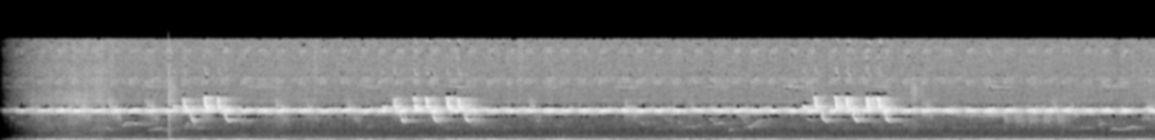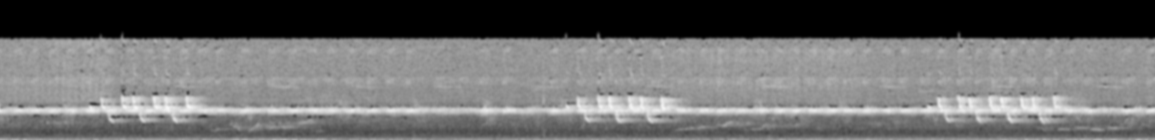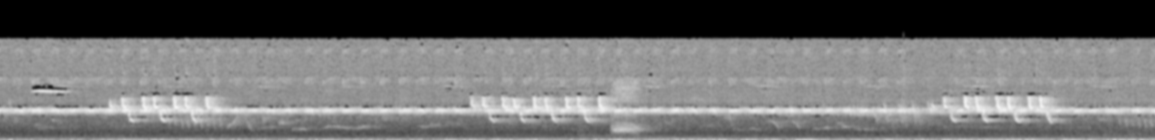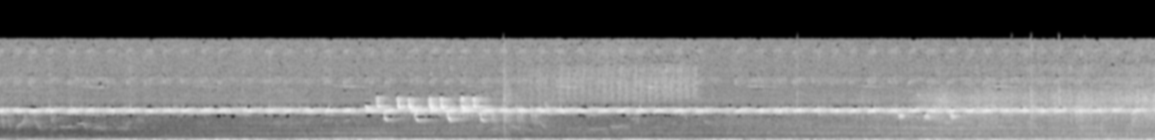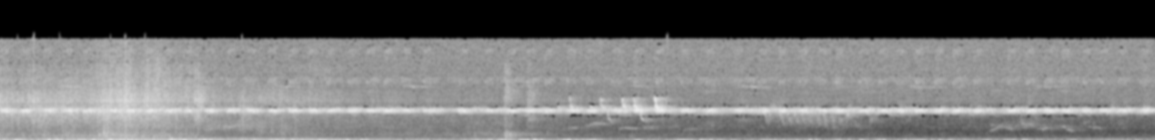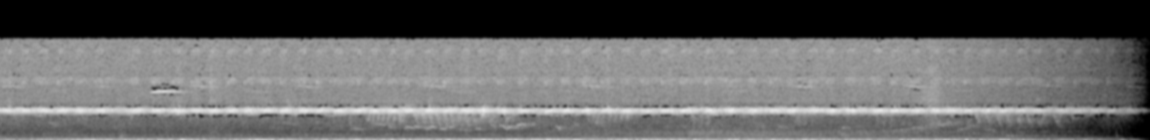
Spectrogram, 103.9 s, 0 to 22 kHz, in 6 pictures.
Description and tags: Singing Birds 1 (Kouri Forest - Salonika) 22.05.12 18:10
Afternoon songs from little birds in the forest of Kouri near Asvestochori village Thessaloniki, Greece.
Bad time, the noise of a passing car. I use Adobe Audition CS 5.5 for better results. Recording Device: ZOOM Handy Recorder H2.
Kouri, Rellax, Environment, Forest, Birds, Vehical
